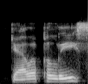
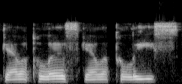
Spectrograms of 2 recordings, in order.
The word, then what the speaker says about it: Gallipolis: And Gallipolis is the little town, however they pronounce it these days. Gallipolis. I call it Gallipolis because I think it sounds cooler.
